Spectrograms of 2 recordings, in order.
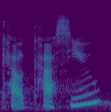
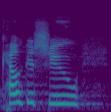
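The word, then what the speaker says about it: Calcasieu: 20 years and I don't know how to pronounce this but I will try the cassu parish kashu okay there we go kashu Parish technology director um Data Center and communication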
